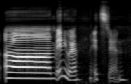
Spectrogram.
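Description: A woman's voice: sits high, lively intonation, slow pace, clean tone, dry recording, muffled recording. A woman co-hosting a podcast, telling a story in a rambling, chatty way and often correcting herself. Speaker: podcast co-host. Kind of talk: casual storytelling chat.

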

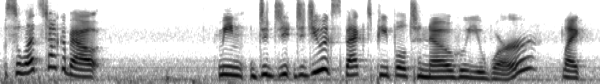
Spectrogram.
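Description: A woman's voice: on the high side, very animated, measured pace, darkish tone. A woman hosting a casual interview, asking questions informally and chipping in with agreement. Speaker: interviewer, host.

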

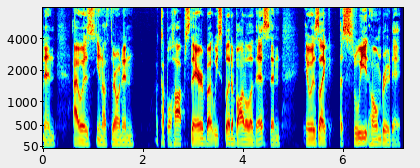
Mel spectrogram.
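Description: A man's voice: sits low, fairly bright tone, no echo, studio quality. A man co-hosting a casual podcast from home over a remote call, telling stories and cracking jokes about beer. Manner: chatty storyteller, jokes around. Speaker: podcast co-host. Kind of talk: casual chat.

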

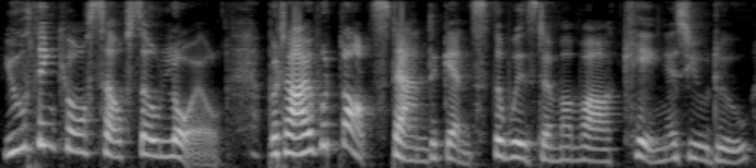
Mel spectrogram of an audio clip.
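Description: A woman's voice: mid-range voice, expressive, moderate pace, sharp tone. A woman voicing a spiteful, scheming Tudor noblewoman with a nasal twang and falsely sweet manner in an audiobook reading. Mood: falsely sweet, sneering.

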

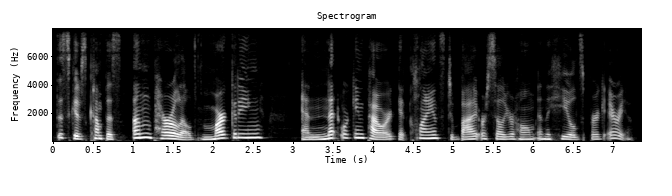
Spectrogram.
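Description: Chatty woman co-host, enthusiastic, low-pitched, dry close mic. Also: animated, normal speed, dry recording. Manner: upbeat and chatty, reads sponsor copy. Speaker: co-host, wine association director. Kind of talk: casual podcast chat.

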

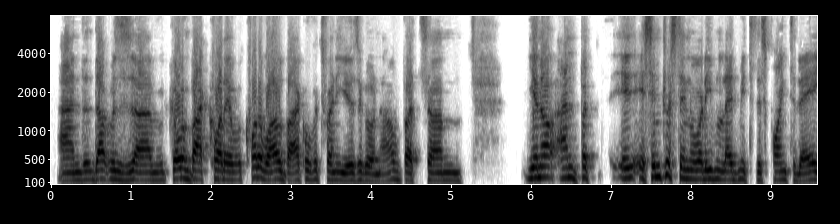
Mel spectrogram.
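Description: A Welsh man in his forties joins a podcast interview as a guest over a video call. His mid-range voice has a darkish tone, and he speaks reflectively, rambling and restarting often.

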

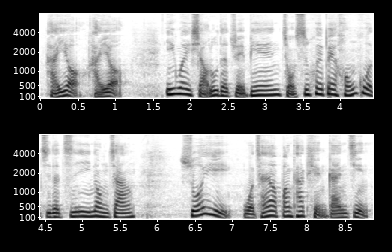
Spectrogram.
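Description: Brief: tender dinosaur dad from a storybook, slow, dark gravelly voice, soothing, a man acting it. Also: on the high side, expressive, full character voice. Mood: reassuring. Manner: soothing, fatherly. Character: doting father tyrannosaurus, gentle and caring.

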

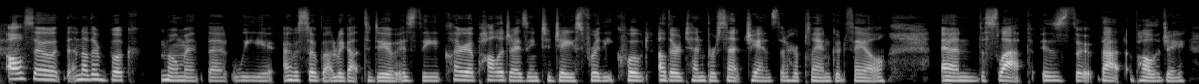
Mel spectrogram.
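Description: Woman in her thirties, lowish voice, dry close mic, chatty co-host who laughs easily. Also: fairly even intonation, normal speed, no room sound. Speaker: podcast co-host, actress. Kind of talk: casual rewatch podcast chat.

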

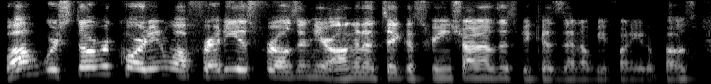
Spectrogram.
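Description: A man in his late thirties hosting a casual podcast chat over a video call, chatty and quick to laugh. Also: fairly high pitch, a bit bright. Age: 30s. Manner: chatty, laughs easily, loose filler-heavy talk. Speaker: podcast host.

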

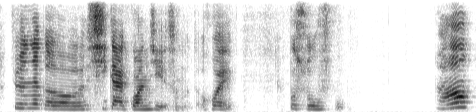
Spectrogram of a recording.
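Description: A young woman from Taiwan talks in a loose, rambling diary chat, full of fillers and restarts. Her voice sits a little high and sounds bright and crisp. She speaks with a Taiwanese Mandarin accent. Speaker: podcast host.

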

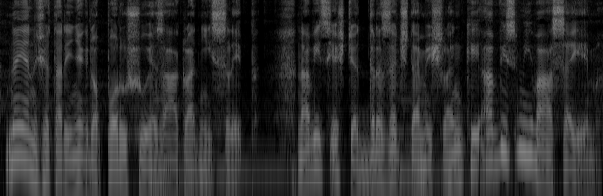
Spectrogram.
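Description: A man narrating an audiobook with expressive storytelling. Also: lowish voice. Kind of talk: audiobook reading.

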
